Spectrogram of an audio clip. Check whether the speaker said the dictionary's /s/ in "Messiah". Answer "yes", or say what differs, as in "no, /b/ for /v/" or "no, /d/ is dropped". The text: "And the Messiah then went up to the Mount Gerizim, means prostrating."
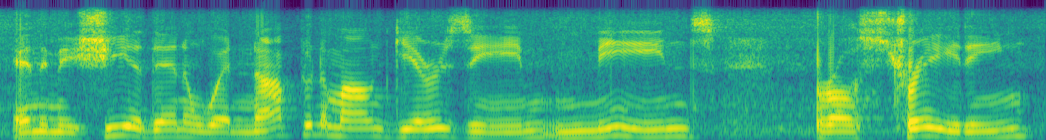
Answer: no, /ʃ/ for /s/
